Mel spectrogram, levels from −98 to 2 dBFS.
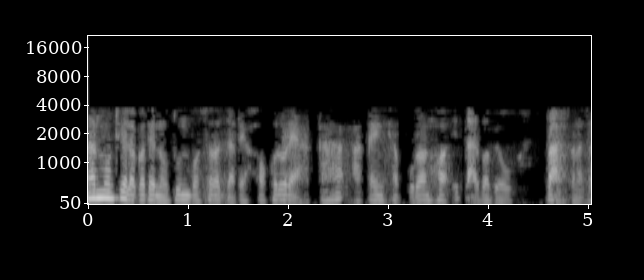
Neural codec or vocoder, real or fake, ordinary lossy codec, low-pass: none; real; AAC, 16 kbps; 3.6 kHz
